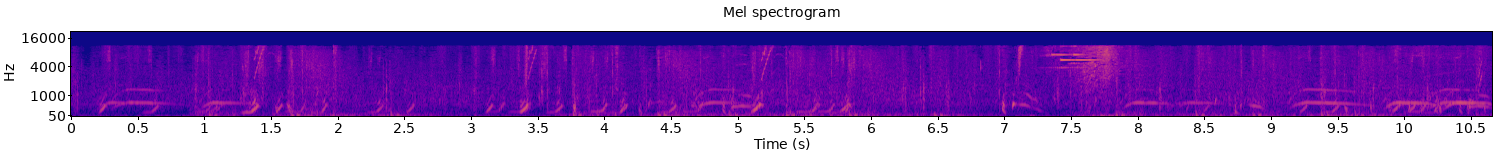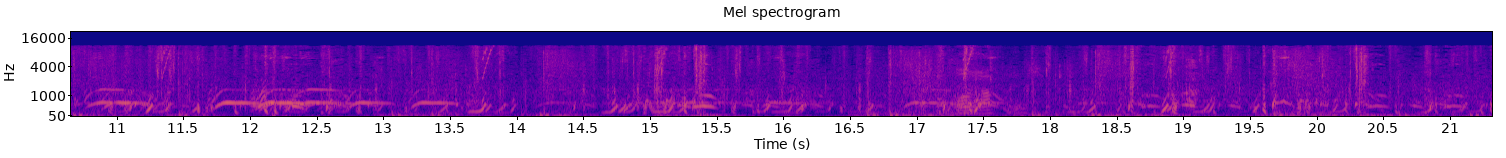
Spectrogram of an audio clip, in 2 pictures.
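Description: Cartoon characters make short, bouncy boing sounds again and again as they jump and run.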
